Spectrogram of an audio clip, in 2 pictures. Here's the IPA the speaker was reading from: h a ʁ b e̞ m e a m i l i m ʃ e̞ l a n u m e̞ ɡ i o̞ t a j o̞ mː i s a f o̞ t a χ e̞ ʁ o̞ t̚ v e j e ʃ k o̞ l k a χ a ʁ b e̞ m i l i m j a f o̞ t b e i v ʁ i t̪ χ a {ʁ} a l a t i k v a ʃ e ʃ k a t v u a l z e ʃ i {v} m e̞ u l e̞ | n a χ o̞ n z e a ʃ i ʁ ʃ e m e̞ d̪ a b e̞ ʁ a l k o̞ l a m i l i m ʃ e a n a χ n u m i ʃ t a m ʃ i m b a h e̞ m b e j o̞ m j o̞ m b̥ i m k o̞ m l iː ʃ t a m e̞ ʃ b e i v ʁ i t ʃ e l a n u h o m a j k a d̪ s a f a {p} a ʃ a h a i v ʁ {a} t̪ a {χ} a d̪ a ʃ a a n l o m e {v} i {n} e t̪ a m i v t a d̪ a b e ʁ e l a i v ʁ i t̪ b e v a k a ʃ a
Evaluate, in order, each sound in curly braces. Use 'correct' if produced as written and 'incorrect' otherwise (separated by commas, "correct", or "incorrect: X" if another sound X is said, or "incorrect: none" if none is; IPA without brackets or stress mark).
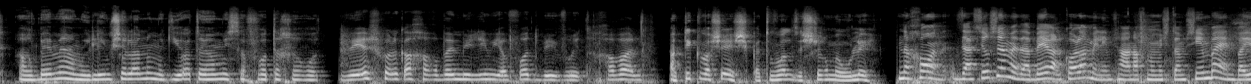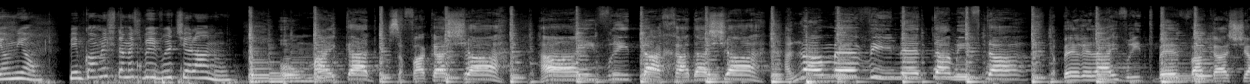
incorrect: v, incorrect: ʁ, incorrect: k, incorrect: i, correct, correct, correct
